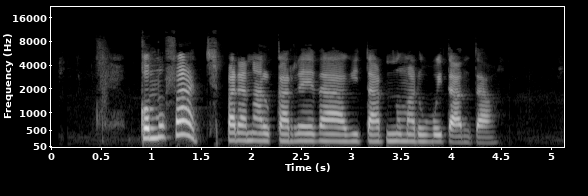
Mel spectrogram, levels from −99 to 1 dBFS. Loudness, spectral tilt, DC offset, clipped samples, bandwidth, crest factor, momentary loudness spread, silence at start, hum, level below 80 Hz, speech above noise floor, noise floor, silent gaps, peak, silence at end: -29 LUFS; -5.5 dB/octave; under 0.1%; under 0.1%; 8.6 kHz; 22 dB; 12 LU; 0.9 s; none; -90 dBFS; 53 dB; -82 dBFS; none; -8 dBFS; 0.75 s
